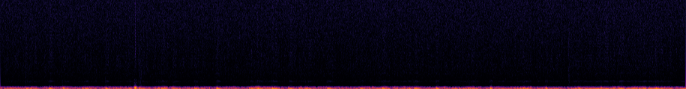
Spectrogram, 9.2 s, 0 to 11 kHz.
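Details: Heart sounds recorded while sitting: low, muffled thumps of an adult heartbeat at about 80 a minute under a dull rumbling background; normal heart sounds.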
